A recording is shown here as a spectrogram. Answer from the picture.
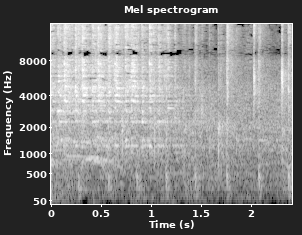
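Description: Ice hockey game noise: spectators' voices mixed with the clatter of sticks and skates on the ice, with a run of short knocks and a few sharp clicks.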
